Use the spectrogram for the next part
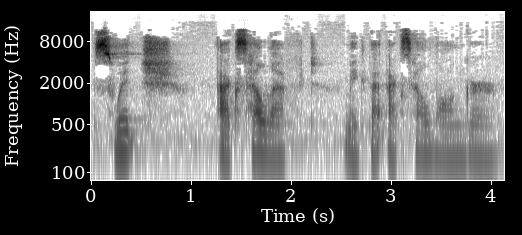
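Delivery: soft, unhurried yoga-teacher cues; guided breathing meditation. Real, not acted. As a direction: guide each breath quietly, with long pauses between cues.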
